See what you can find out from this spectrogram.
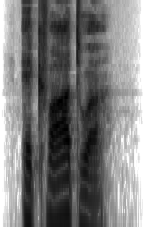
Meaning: equator
- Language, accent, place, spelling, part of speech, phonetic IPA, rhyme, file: German, Germany, Berlin, Äquator, noun, [ɛˈkvaːtoːɐ̯], -aːtoːɐ̯, De-Äquator.ogg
